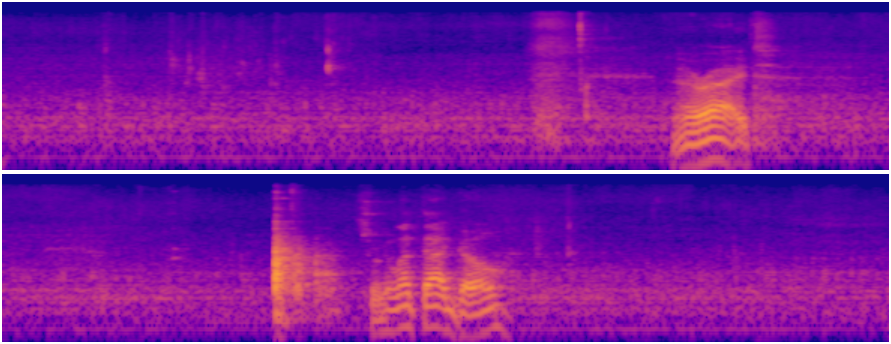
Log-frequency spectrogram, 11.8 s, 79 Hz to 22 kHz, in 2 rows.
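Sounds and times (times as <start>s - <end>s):
soft kitchen hum: 0.0s - 11.8s
water scooped from a noodle pot and poured into a pan: 1.0s - 2.4s
speech: 4.5s - 5.2s, 8.4s - 9.4s.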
